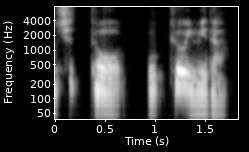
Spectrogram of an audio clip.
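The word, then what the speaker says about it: 周東佑京: 26번은 슈토 우효입니다. 한자는 두루즈 동력동 도우루 서울경이에요. 두루즈는 쉬우라고 읽어요. 음독으로. 동력통은 토우는 우, 서울경은 쿄 이렇게 읽어요.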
